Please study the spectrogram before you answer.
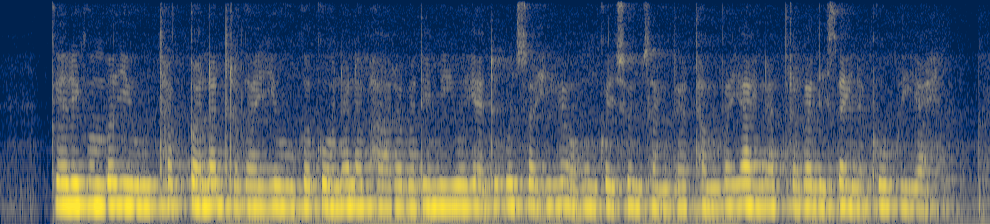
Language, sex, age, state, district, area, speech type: Manipuri, female, 45-60, Manipur, Churachandpur, rural, read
